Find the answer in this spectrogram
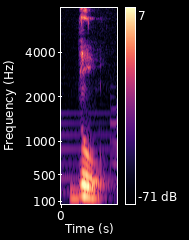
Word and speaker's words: though: THOUGH दो, THOUGH, और इसको प्रोनाउंस कैसे करेंगे? दो।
